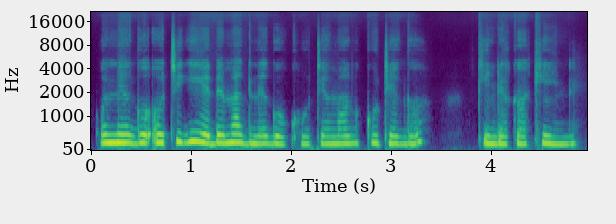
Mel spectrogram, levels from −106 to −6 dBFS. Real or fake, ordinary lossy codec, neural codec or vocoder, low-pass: fake; none; codec, 44.1 kHz, 2.6 kbps, DAC; none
